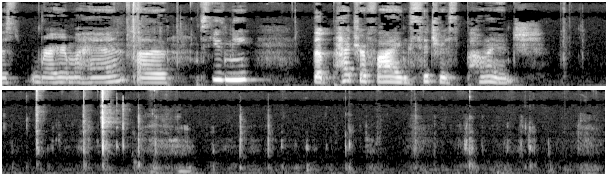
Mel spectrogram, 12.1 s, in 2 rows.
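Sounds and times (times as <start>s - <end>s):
faint candy chewing: 5.4s - 12.0s.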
